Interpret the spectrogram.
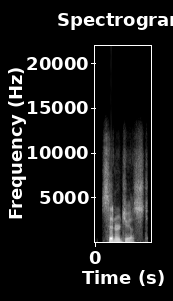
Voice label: "synergist", American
